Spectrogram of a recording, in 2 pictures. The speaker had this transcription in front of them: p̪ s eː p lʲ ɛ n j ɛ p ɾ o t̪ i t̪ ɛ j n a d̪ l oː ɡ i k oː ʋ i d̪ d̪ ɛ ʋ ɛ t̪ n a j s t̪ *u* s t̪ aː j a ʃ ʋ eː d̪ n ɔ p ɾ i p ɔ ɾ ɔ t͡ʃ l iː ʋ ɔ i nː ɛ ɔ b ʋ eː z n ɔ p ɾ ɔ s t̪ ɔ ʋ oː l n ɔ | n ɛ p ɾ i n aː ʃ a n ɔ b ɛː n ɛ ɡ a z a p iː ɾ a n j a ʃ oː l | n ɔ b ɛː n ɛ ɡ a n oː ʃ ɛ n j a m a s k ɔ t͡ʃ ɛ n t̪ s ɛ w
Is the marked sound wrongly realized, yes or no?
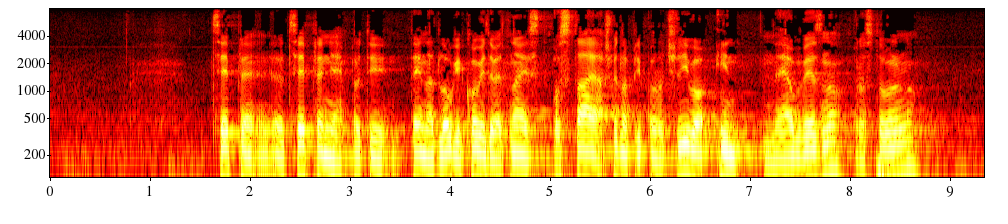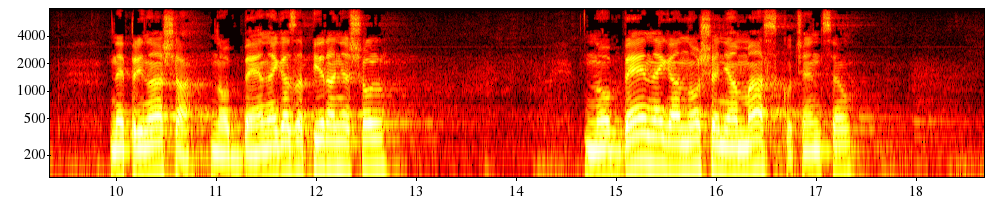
yes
